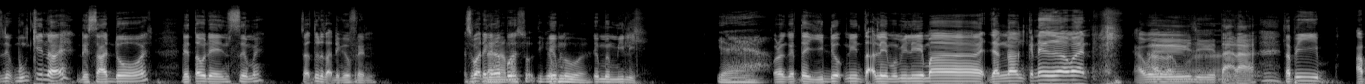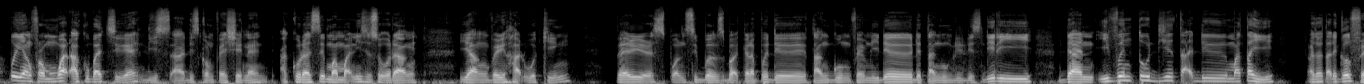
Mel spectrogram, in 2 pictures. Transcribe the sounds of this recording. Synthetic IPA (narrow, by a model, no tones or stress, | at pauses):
əmũŋkɪnlaɦɛhdəsadɔɛdat̪audəɛnsəmɛh | saʔt̪udət̪aʔdəɡəfɾɛn | səbap̚dəkanapət̪iɡəldəməmilɪh | jɛoɾaŋkat̪əhidʊp̚nĩt̪a̰ʔlehməmilɪhmat̪̚d͡ʒaŋaŋkənəamat̪̚awəd͡ʒət̪a̰ʔla̰ht̪api | ʔapəjaŋfɾɔmwat̪akubat͡ʃəɛhdisə̰diskɔnfɛʃənɛhʔa̰kuɾasəmama̰ʔnĩs̬əsəoɾaŋjaŋvɛɾiɦa̰t̚wəkɪŋ | vɛɾiɹɛspɔnsibəlsəbat̪̚kənapədət̪aŋɡʊŋfɛmilidədət̪aŋɡʊŋdidəsəndiɾidanivənt̪uhdiət̪a̰ʔdəmãt̪ai | at̪awt̪aʔdəɡəlfɾɛn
